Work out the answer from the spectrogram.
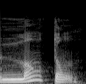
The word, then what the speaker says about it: menton: Le menton. Okay, same thing here. So you get two nasal. The first one here, en, and then the second one here, on.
